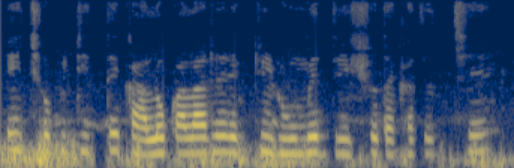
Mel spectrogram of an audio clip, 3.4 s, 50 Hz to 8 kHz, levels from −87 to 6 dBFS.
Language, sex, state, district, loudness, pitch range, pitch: Bengali, female, West Bengal, Alipurduar, -17 LUFS, 220-240 Hz, 230 Hz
